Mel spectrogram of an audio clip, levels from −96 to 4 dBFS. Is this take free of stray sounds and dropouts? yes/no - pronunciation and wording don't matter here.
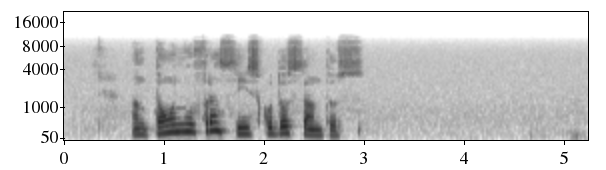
yes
